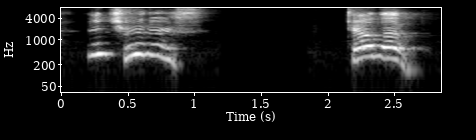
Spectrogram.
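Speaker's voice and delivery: very high, alarmed monster shout. Game narrator voicing the enemy closest to the door in a battle: shouting. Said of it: "will shout".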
